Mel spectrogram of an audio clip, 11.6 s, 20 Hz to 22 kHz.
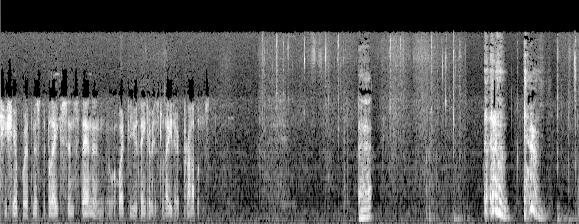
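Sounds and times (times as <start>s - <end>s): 
speech: 0.2s - 4.2s, 7.2s - 7.5s
harsh raspy coughing: 9.7s - 11.0s
throat clearing: 9.7s - 11.0s.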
